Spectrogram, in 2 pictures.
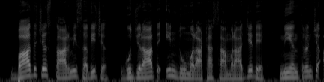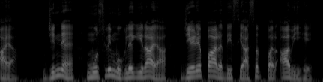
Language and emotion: Dogri, neutral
